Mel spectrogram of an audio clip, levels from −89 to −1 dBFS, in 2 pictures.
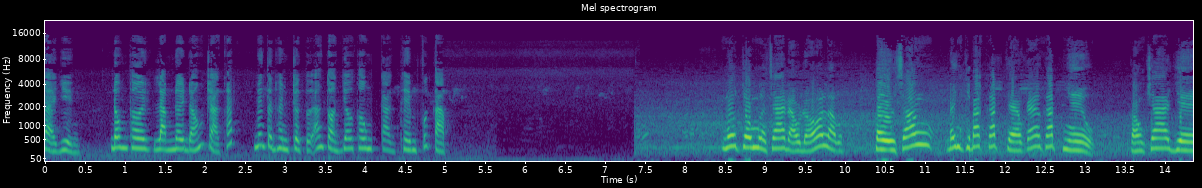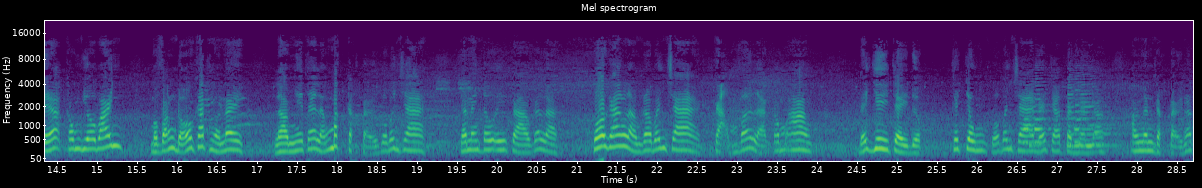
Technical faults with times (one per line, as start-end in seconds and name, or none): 4.09-4.41 one channel drops out
11.52-11.57 stream segment skipped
